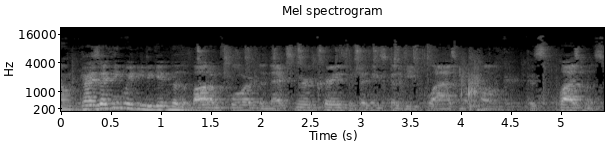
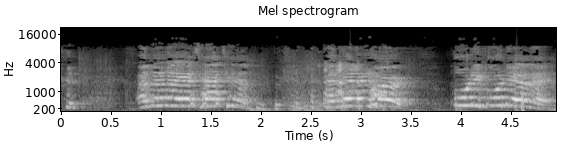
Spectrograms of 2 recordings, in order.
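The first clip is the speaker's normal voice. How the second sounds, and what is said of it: Loud enthusiastic yelling. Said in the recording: “Yelling out attack powers ... Loud power. ... I was just imitating.”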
